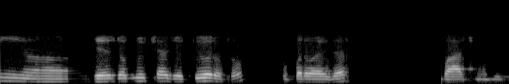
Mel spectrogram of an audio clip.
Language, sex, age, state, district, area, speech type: Marathi, male, 18-30, Maharashtra, Raigad, rural, conversation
